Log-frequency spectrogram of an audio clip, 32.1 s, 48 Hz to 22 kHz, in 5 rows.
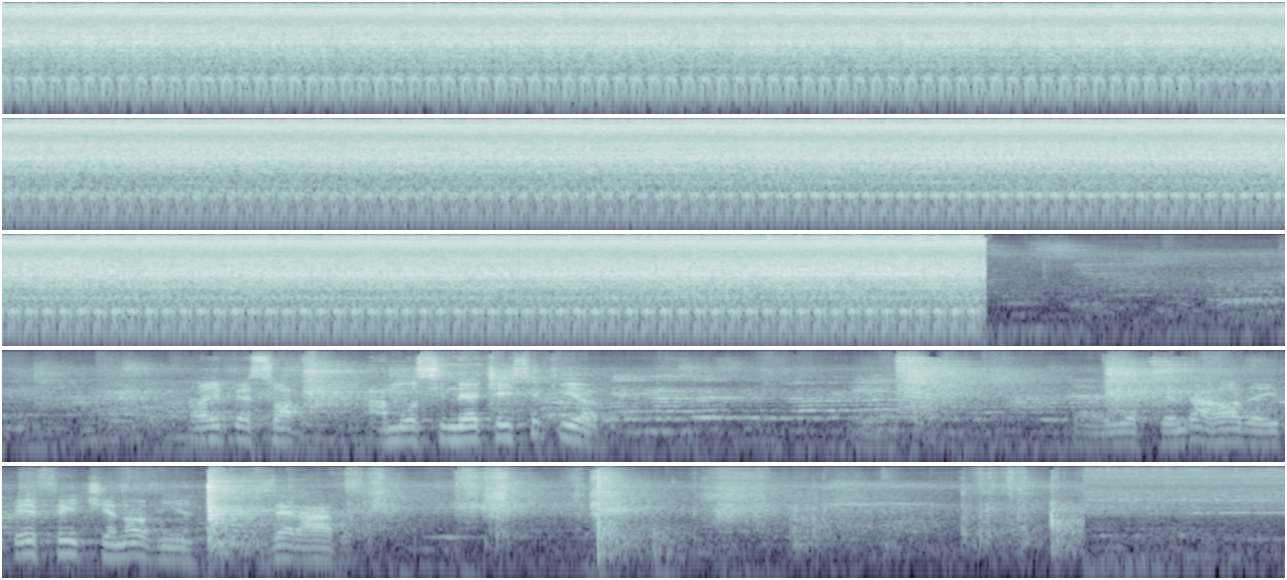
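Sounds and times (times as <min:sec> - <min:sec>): motor humming: 0:00.0 - 0:17.8.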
